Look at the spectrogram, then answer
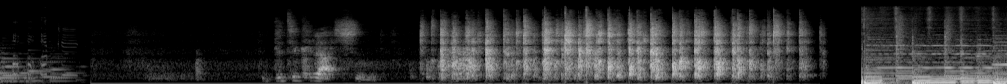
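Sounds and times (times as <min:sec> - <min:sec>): applause: 0:04.2 - 0:08.3.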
